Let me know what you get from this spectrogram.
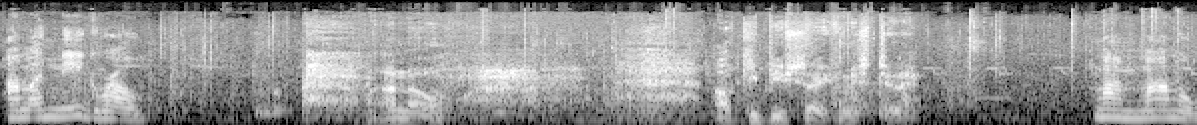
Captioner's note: sighs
